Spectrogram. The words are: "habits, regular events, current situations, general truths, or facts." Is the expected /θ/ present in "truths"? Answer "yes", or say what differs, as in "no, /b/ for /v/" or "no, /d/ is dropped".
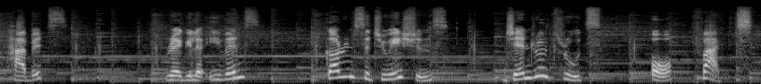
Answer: no, /t/ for /θ/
